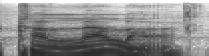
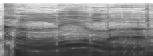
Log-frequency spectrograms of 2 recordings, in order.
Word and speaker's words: Kelela: I love a newbie too her name is calella she has made it you know know that that is how it's pronounced people would normally pronounce it khalila oh see or Canada or someone else on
